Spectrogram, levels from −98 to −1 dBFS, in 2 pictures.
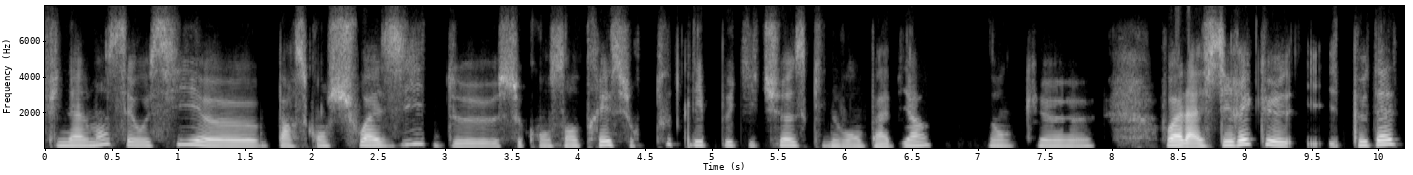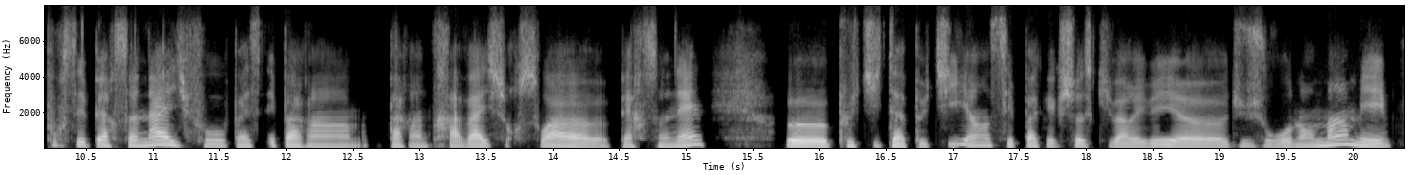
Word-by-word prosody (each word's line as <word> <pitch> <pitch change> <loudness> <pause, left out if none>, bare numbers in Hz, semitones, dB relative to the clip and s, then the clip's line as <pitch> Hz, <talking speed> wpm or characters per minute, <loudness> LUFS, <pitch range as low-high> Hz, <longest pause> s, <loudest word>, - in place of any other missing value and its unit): finalement 185 +5 0
c'est 200 - -5
aussi, 235 +8 -3
heu, 160 -3 +3
parce 160 0 -3
qu'on 175 +2 -5
choisit 185 +10 0 0.2
de 140 -3 -4
se 160 - -4
concentrer 165 +6 -2
sur - - -8
toutes 260 -3 -13
les 205 - +1
petites 190 -1 -7
choses 180 -2 +1
qui 165 - -17
ne 160 - -4
vont 150 0 -4
pas 145 -1 -1
bien. 180 +3 +1 0.5
Donc 160 -1 -4 0.2
heu, 155 0 -2 0.6
voilà, 180 -4 +10
je 165 - -2
dirais 215 +6 +7
que, 210 -6 +5 0.2
y - - -13
y - - -9
peut-être 240 +5 +4
pour 215 -4 -11
ces 185 - -2
personnes 175 +1 0
là, 225 +1 +5
il 190 -6 -2
faut 160 -1 -4
passer 160 +3 -5
par 160 -3 +1
un 145 0 -3 0.2
par 150 -3 -3
un 145 - -3
travail 155 0 +1
sur - - -9
soi, 160 -3 +2
heu, - - -9
personnel, 155 +9 -1 0.7
heu, 150 -2 +7
petit 175 +1 -3
à 150 - +4
petit 150 - -5
hein, 190 - -1
c'est 185 -3 -4
pas 150 -1 -1
quelque 155 +1 -7
chose 160 -1 -1
qui - - -16
va 140 - +2
arriver, 150 +3 0
heu, 135 -1 +1
du 155 +1 -10
jour 150 0 -7
au 145 - 0
lendemain, 175 - 0
mais 165 -7 +2
165 Hz, 185 wpm, -25 LUFS, 150-185 Hz, 0.7 s, voilà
